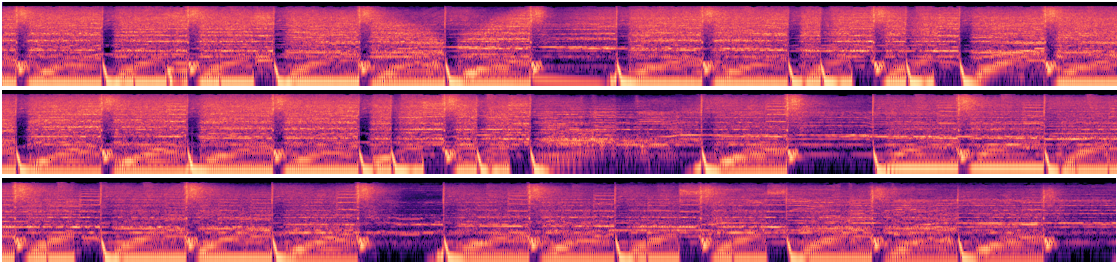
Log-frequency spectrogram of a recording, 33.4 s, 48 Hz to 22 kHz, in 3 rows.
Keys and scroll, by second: 32.3 q.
